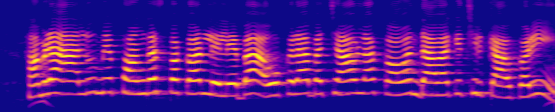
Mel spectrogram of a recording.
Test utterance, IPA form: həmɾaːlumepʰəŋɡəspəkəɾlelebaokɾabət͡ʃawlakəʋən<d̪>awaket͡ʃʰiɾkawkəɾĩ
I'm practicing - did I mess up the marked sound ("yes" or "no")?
no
